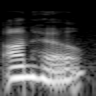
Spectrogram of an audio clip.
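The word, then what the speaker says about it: Ángel: Me and Angel, pronounced Angel, he's Hispanic, Angel, are making the finishing touches on it tonight.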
